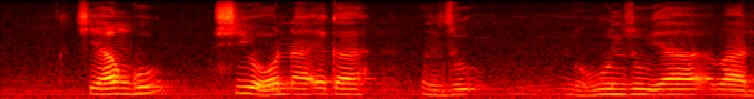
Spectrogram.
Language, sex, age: Tsonga, male, 20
